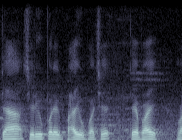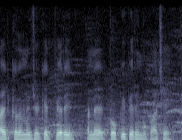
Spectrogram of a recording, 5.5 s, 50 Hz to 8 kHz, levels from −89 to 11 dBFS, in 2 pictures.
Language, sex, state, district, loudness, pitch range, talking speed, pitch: Gujarati, male, Gujarat, Gandhinagar, -18 LUFS, 120-130 Hz, 210 wpm, 125 Hz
